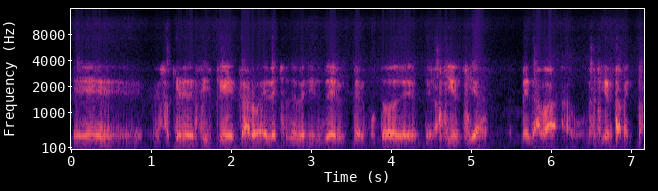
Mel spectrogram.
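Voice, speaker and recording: A man talks fairly slowly while noticeable background noise fills the recording. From Extremadura, Spain. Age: 50s. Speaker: science radio presenter. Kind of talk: interview. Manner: halting.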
